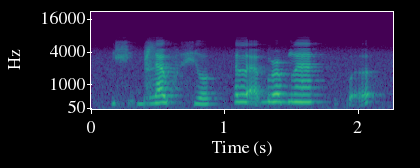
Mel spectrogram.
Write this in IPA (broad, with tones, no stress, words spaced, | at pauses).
çḭ˨bɮæ˦xʷçʊ˨ | læ̰˦bə˞˦bɛ̃˦ | pə̰˨˦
